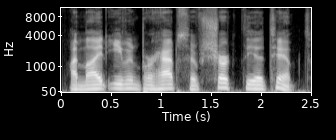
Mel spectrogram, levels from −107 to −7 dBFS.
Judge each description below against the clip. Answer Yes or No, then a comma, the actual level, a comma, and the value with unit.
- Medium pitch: No, low, 110 Hz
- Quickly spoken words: No, average, 190 wpm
